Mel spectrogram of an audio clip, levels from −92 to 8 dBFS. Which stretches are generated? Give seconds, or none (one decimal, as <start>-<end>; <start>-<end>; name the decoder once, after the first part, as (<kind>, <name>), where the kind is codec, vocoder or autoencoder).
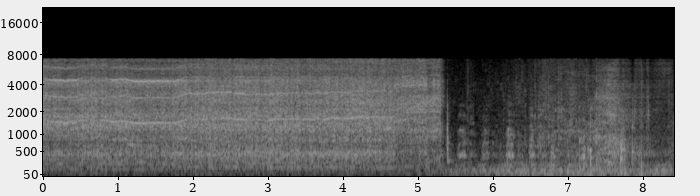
7.4-8.4 (autoencoder, DAC-VAE)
